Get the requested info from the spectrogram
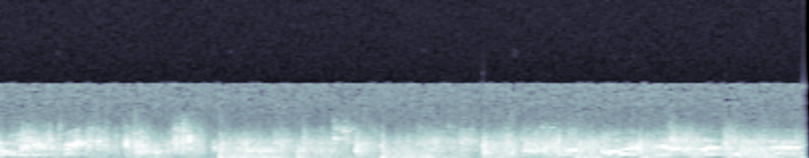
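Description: Commotion of indistinct voices with scattered thumps and knocks.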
